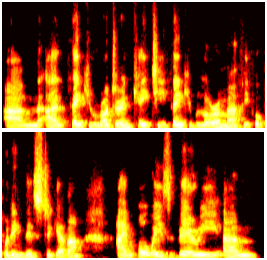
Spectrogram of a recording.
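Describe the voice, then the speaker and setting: A woman's voice: lowish voice, fairly even intonation, normal speed. A woman from Kenya, giving a reflective personal talk as a guest speaker, often restarting her sentences. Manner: warm, reflective, with frequent restarts and fillers.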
